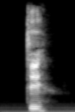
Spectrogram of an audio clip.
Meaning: plural of thé
- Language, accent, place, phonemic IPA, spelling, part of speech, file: French, France, Lyon, /te/, thés, noun, LL-Q150 (fra)-thés.wav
